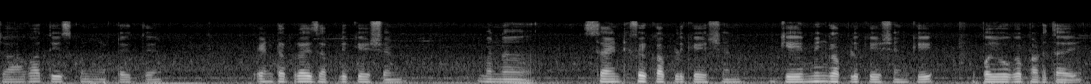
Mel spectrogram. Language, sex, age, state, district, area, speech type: Telugu, male, 18-30, Telangana, Mulugu, rural, spontaneous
